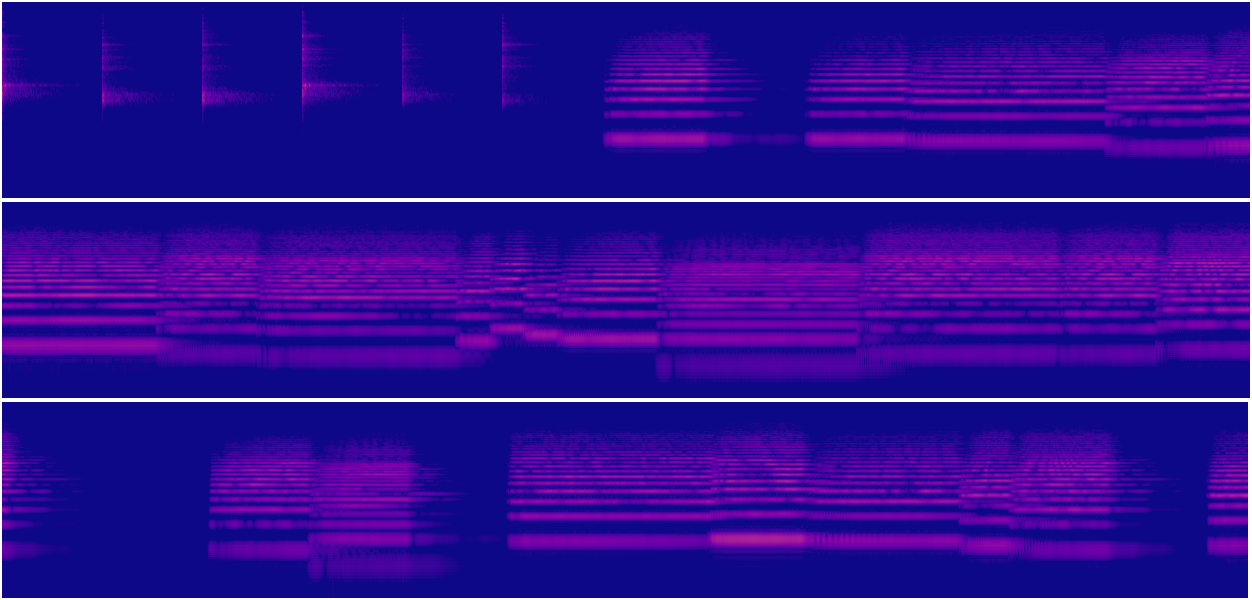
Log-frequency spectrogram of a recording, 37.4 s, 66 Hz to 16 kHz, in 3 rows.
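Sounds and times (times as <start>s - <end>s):
trumpet duet playing an adagio: 6.0s - 25.4s, 27.0s - 29.4s, 30.0s - 37.4s.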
